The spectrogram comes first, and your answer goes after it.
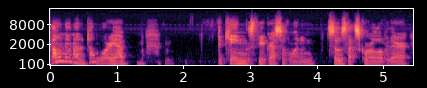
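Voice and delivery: soft, casual reassurance from a queen; dismissive queen. Acted. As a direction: wave the worry away quietly. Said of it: "she just kind of waves her hand. She's like".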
